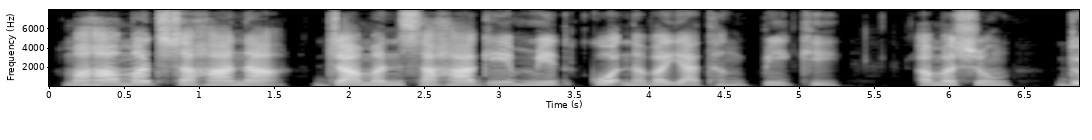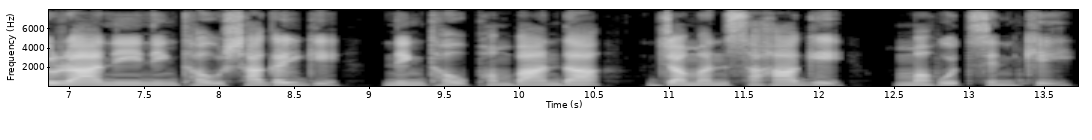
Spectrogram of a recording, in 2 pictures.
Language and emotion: Manipuri, neutral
